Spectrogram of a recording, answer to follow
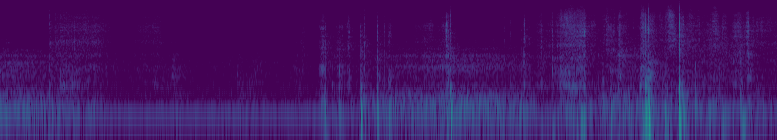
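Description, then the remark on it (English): A tarot card is pulled from a goddess tarot deck: after a quiet moment with faint hum, papery rustling, sliding and a few soft snaps, with no talking. “Okay, I'm going to pull a card.”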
